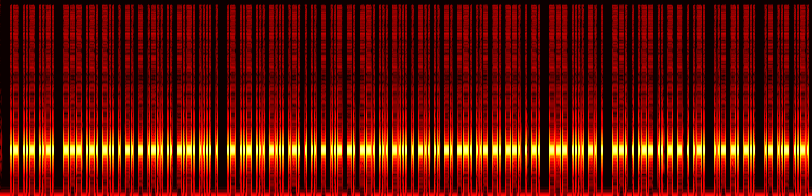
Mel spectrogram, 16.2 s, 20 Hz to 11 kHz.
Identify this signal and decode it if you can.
Morse code, heard as a keyed tone, about 37 wpm, 800 Hz. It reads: AUF ORDENTLICHE AUSBREITUNGSBEDINGUNGEN OHNE GEWITTER UND AUF
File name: morse mp3 / ALLEMAND texte clair 2 vitesse 35 mots minute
